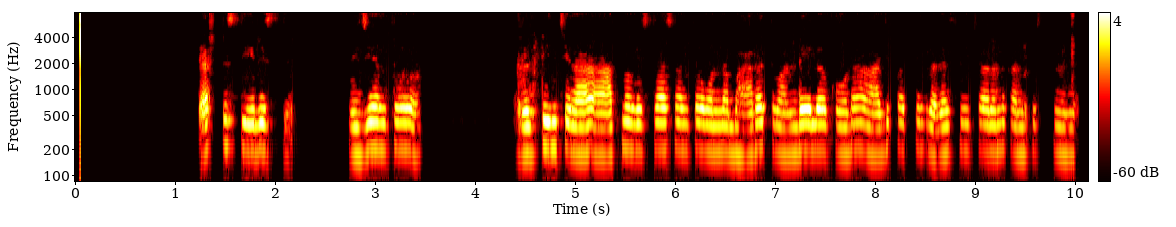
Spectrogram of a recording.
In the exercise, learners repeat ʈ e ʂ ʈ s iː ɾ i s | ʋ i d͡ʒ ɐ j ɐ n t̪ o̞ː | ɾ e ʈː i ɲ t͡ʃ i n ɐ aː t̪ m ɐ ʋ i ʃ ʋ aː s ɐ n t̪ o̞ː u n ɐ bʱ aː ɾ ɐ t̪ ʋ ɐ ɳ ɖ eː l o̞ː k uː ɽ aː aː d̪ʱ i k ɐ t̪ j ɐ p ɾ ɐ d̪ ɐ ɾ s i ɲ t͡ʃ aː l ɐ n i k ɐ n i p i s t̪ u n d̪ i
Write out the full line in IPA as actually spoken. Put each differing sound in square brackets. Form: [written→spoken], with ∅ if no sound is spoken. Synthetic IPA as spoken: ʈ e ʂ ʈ s iː ɾ i s | ʋ i d͡ʒ ɐ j ɐ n t̪ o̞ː | ɾ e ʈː i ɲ t͡ʃ i n ɐ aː t̪ m ɐ ʋ i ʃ ʋ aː s ɐ n t̪ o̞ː u [n→nː] ɐ bʱ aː ɾ ɐ t̪ ʋ ɐ ɳ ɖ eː l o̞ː k uː ɽ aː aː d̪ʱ i [k→p] ɐ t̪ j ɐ p ɾ ɐ d̪ ɐ ɾ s i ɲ t͡ʃ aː l ɐ n i k ɐ n i p i s t̪ u n d̪ i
